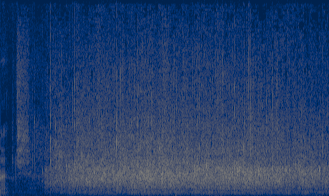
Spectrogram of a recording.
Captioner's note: applauds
